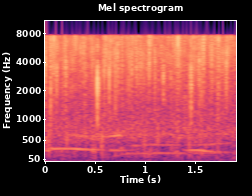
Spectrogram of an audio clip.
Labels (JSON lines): {"label": "biophony", "recorder": "SoundTrap 300"}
